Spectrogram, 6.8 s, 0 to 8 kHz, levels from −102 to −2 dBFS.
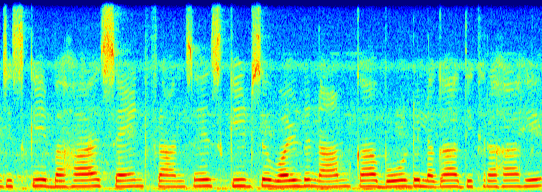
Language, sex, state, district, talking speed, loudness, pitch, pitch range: Hindi, female, Chhattisgarh, Bilaspur, 90 wpm, -16 LUFS, 250 Hz, 240-260 Hz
